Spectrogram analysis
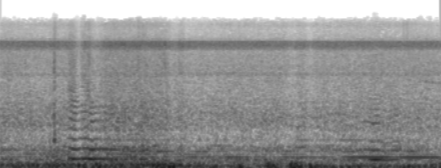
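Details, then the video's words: Honey bee swarm filling the air with a dense, continuous buzzing hum, individual bees droning past at shifting pitch over a low rumbling background. "Honey Bee Swarm"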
